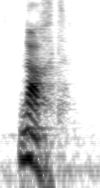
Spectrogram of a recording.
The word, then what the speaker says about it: Nacht: Nacht. Well done. Now it's time to use these words in a dialogue. Listen for Tag Morgen and Nacht.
